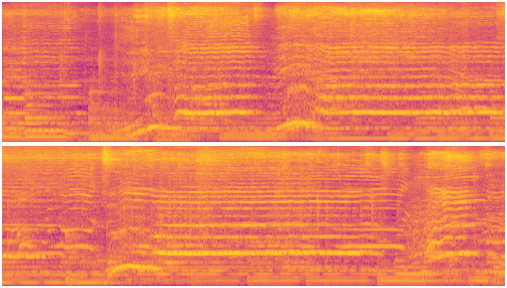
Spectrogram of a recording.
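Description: Church singers performing a gospel song through handheld microphones, long held notes with wavering pitch over steady sustained chords underneath.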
